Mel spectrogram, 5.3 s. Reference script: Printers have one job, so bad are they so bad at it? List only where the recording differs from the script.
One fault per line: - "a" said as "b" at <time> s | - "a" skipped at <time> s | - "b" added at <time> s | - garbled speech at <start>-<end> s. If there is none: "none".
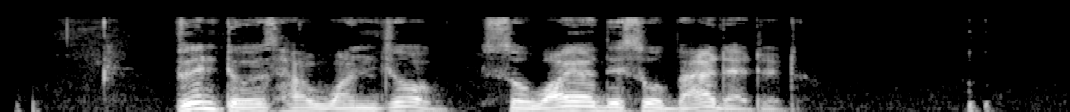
- "bad" said as "why" at 2.6 s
